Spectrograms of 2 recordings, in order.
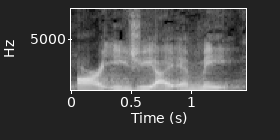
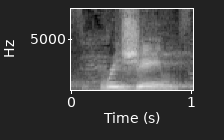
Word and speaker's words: regime: We can pronounce it like regime or regime. Okay, regime. The two accents are different from the different accents in British accent and American accent. Okay, in American accent, we more often pronounce it like regime. E pronounced like E.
